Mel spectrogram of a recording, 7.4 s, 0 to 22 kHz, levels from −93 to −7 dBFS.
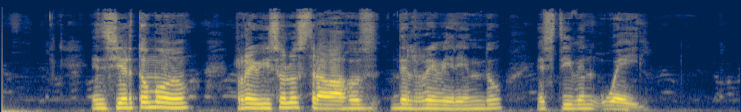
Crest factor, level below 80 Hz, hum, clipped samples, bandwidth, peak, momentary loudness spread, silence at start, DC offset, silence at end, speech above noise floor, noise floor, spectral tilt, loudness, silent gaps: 14 dB; -46 dBFS; none; under 0.1%; 16 kHz; -2 dBFS; 14 LU; 0 s; under 0.1%; 0.95 s; 43 dB; -58 dBFS; -6.5 dB/octave; -15 LUFS; none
